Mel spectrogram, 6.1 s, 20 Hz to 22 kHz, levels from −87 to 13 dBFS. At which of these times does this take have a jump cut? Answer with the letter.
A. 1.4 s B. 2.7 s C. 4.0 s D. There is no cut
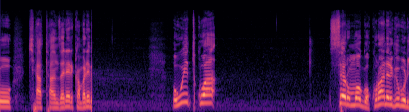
A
